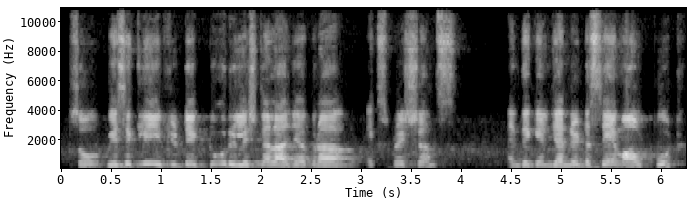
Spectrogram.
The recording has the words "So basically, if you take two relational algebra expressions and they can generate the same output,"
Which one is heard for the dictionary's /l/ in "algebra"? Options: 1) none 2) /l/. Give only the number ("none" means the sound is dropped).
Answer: 1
